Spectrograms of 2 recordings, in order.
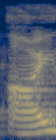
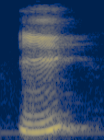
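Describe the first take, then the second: First: I said as English "eye"; name the letter I the English way, "eye"; gliding "ai" sound on I. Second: I said as Portuguese "ee"; name the letter I the Portuguese way, "ee"; a single pure "ee" for I. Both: Shown as a demonstration. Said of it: "pra ele é I".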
